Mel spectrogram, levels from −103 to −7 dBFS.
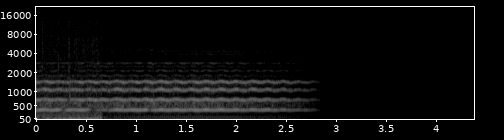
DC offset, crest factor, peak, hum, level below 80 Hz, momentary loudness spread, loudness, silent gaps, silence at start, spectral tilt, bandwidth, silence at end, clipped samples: under 0.1%; 14 dB; -52 dBFS; none; -78 dBFS; 3 LU; -63 LUFS; none; 0 s; -5 dB/octave; 13 kHz; 1.55 s; under 0.1%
